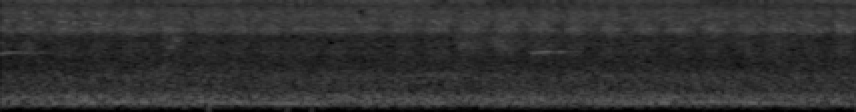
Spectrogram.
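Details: Shrill cicada buzzing over a summer meadow, pulsing in waves of intensity, with two faint short bird whistles.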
